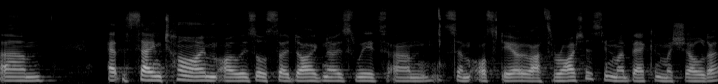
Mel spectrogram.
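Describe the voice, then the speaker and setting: A woman speaks at a fairly slow pace in an Australian accent, her fairly low voice held to a monotone, flat intonation. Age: 70s. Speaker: strength training client. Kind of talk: interview.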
